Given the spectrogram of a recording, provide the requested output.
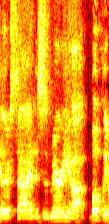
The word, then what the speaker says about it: Boehlke: So if you guys were not tuned in to the other side, this is Mary Boehlke, right? Am I saying it right? Boehlke. Yep. Okay.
